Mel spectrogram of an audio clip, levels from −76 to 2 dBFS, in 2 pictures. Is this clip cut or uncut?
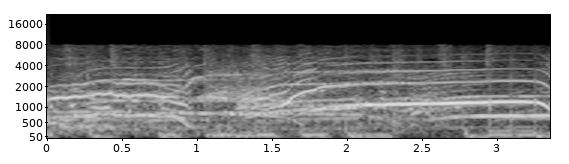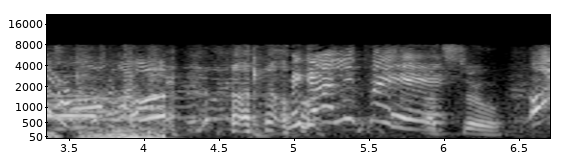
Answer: cut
